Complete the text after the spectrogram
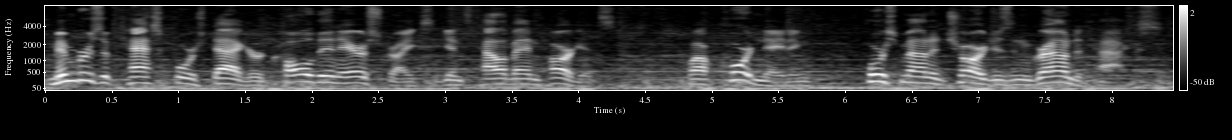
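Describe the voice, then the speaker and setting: A man delivering scripted documentary narration in a measured, solemn way. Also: on the high side, big pitch swings. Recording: narration over loud music.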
